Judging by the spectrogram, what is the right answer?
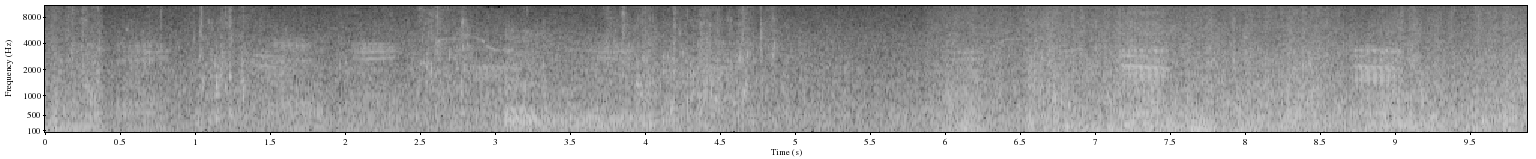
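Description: Water splashing and churning as a herd of wildebeest plunges into and wades through a river, a steady rushing that grows louder about six seconds in.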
